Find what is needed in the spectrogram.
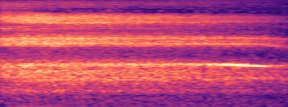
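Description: A man's long, steady breath, a sigh, close to a studio microphone, with a faint whistle running through it.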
